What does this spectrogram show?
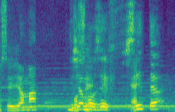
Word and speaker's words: Zew: llamo Zef. Me llamo Zef. Se escribe Z-E-W.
